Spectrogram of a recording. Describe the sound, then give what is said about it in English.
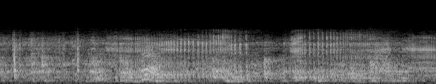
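A door behind a bar, leading outside into the dark, creaks open slowly in one long, grinding squeal that holds steady for several seconds, with a rough mechanical texture throughout. “And a good thing, too, or they'd seen that door open.”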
